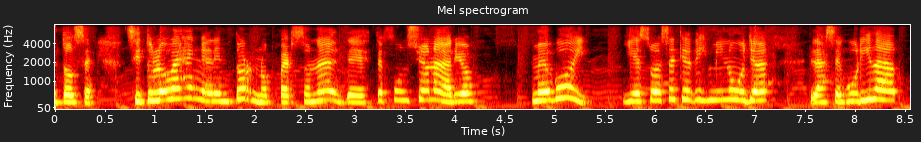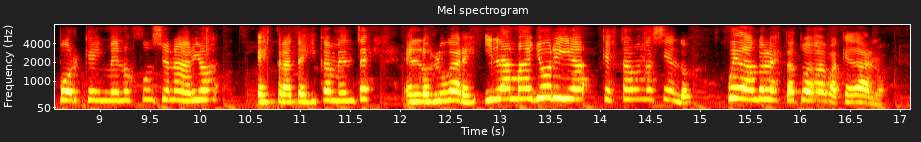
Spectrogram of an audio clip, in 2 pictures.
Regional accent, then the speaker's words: Venezuela; moved away as an adult; now in Chile; como constitucionalista y como migrante venezolana

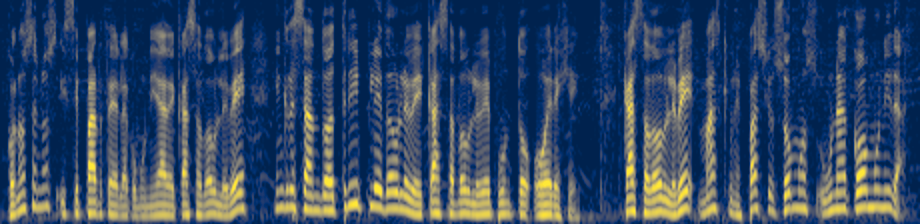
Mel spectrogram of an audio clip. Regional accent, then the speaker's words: Chile; como chilenos

